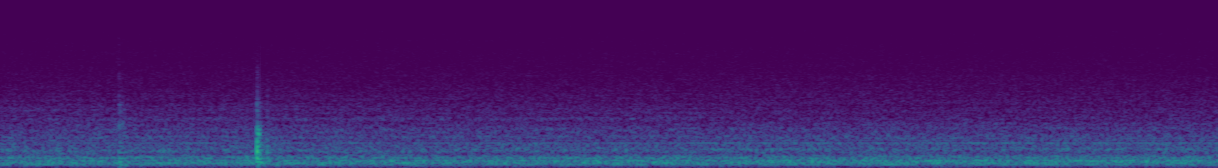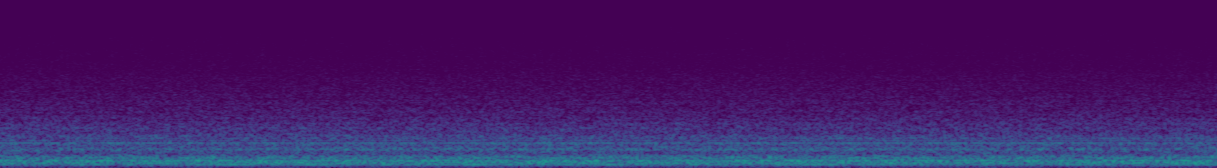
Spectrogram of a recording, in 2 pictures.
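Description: Steady background hum carrying several steady tones, with one sharp click about two seconds in.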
